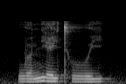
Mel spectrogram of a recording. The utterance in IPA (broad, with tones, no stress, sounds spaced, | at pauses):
w ɵ˨˥ n j e˧ j t̪ʰ uː˨ j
